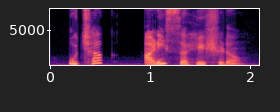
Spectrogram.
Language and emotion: Marathi, neutral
